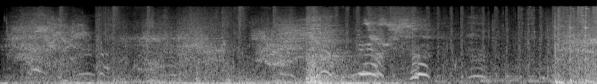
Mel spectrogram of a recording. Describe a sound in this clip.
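Alien creatures screech and hiss close by.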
